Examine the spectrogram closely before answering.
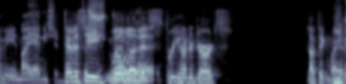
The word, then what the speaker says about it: Levis: You said Levitz. It's not Lenny Kravitz, okay? Same city. There's no T in it, bitch.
